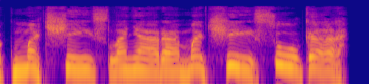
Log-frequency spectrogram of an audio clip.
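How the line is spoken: Hysterical yelling. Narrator (Russian): Истошно орал кто-то

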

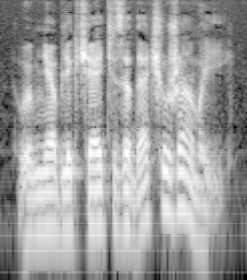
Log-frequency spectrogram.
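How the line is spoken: Quiet. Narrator (Russian): сказал Бангал тихонько

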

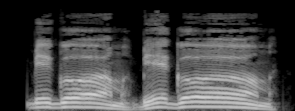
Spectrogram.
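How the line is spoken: Shouted. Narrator (Russian): закричал Эридани

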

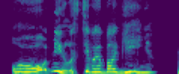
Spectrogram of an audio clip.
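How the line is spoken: Sudden hysterical exclamation. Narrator (Russian): внезапно истерично воскликнула Лиска

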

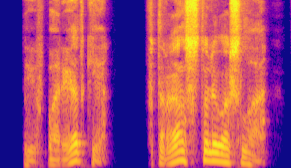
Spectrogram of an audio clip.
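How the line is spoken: Asked in an undertone. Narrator (Russian): спросил я вполголоса

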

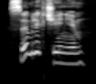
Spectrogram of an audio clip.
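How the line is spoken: Dry. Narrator (Russian): сухо молвила Арианна

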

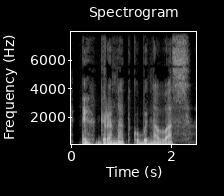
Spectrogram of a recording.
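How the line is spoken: Sighed. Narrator (Russian): вздохнул Громов

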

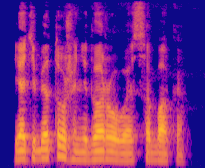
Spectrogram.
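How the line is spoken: Plain. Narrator (Russian): ответил он

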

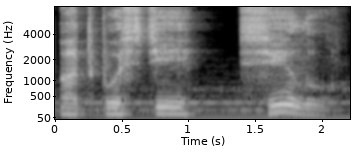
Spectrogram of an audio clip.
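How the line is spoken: Hollow sepulchral voice. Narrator (Russian): Глухим замогильным голосом произнес Аснаб

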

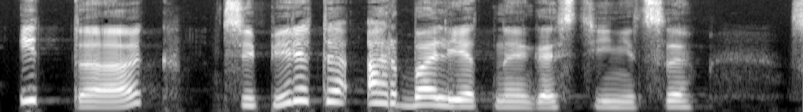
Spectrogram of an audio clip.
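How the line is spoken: Plain. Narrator (Russian): сказал Серхиль

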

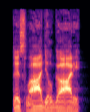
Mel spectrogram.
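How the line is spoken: Booming bass. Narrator (Russian): басил Хагрид

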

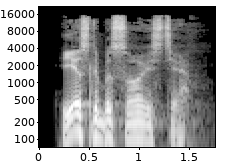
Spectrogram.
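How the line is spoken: Gruff grumble. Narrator (Russian): буркнул тот

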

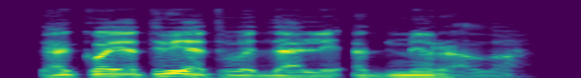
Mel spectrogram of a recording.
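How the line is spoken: Composed, restrained question. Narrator (Russian): взяв себя в руки, спросил

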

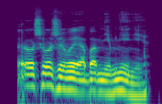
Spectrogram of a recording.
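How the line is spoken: Grumbling. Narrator (Russian): проворчал я

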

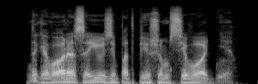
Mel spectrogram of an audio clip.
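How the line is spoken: Grumbled. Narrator (Russian): наконец буркнул он

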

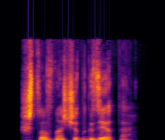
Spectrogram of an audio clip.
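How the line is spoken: Irritated male question. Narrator (Russian): Раздраженно спросил мужчина

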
